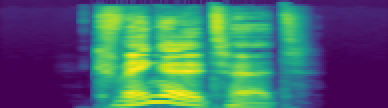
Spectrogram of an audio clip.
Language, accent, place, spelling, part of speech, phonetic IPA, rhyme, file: German, Germany, Berlin, quengeltet, verb, [ˈkvɛŋl̩tət], -ɛŋl̩tət, De-quengeltet.ogg
- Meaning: inflection of quengeln: 1. second-person plural preterite 2. second-person plural subjunctive II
